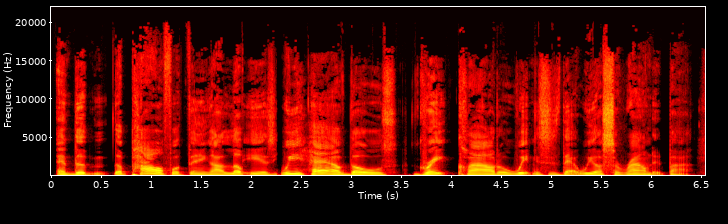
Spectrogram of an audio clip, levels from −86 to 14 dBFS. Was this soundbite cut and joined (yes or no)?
yes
